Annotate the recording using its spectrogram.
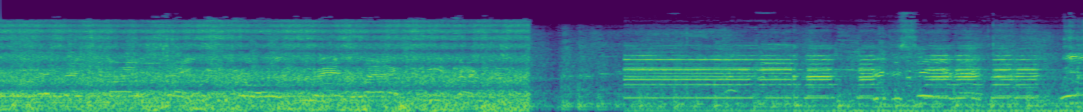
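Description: Traffic noise and indistinct voices, then, after an abrupt cut about four seconds in, a vehicle horn sounding several steady tones together, held for several seconds with a couple of short breaks.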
